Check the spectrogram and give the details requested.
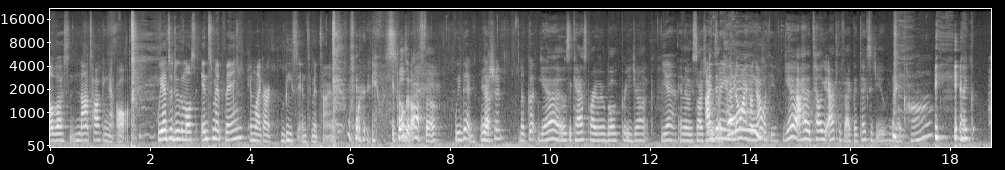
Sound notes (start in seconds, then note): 6.0 laughs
